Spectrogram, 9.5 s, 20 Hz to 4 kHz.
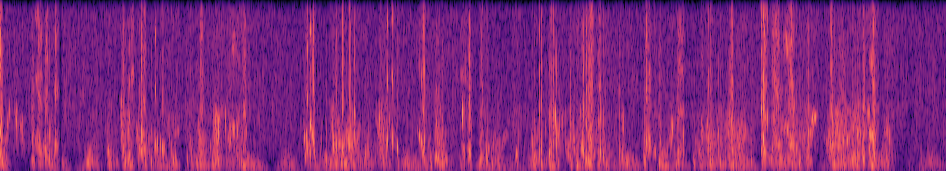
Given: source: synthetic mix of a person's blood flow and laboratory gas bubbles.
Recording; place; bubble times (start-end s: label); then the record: Doppler ultrasound of blood flow; precordium
0.00-0.27 s: bubbles
0.30-0.63 s: bubbles
0.86-1.00 s: bubbles
1.04-2.51 s: bubbles
3.01-4.02 s: bubbles
4.16-4.48 s: bubbles
4.58-4.74 s: bubbles
4.77-6.32 s: bubbles
6.41-7.56 s: bubbles
7.61-8.19 s: bubbles
8.23-8.99 s: bubbles
From the record:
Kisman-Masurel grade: 444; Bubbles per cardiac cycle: continuous sound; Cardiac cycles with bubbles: 100%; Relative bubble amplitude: maximal (0.775 to 0.999); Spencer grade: 4 (maximum detectable bubble signal sounding continuously throughout systole and diastole of every cardiac period, and overriding the amplitude of the normal cardiac signals); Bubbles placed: anywhere in the cardiac cycle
